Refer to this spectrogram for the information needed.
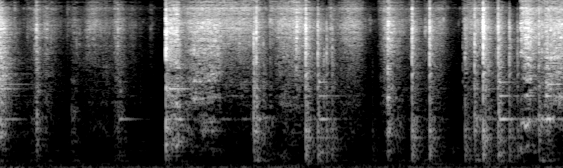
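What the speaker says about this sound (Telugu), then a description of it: "ఇంకా దీన్ని చేతితో కలిపి ముద్ద చేసేసుకుందాం" Bahubali laddu mixture is mixed by hand into a ball in a pan, giving repeated scraping, crunchy rustles and clattering scrapes in irregular bursts, close and fairly loud, with no talking.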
